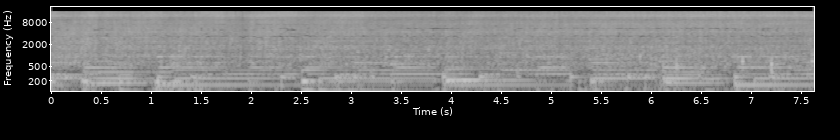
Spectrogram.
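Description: Wet ground onion-and-coconut masala paste frying in hot oil in a kadhai, giving a steady sizzle. Background music with held notes plays under it.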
